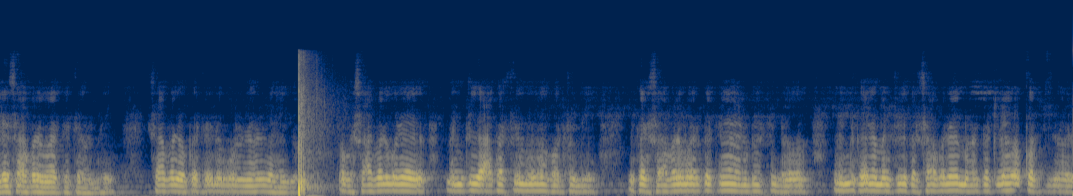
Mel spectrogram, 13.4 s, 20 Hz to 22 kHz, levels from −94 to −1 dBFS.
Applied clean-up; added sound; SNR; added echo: none; Fireworks; 2 dB; reverberation time 2.3 s.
